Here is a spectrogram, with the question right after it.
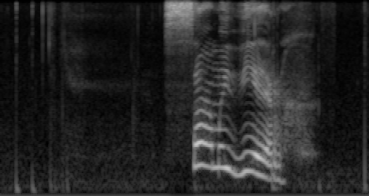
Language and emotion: Russian, positive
